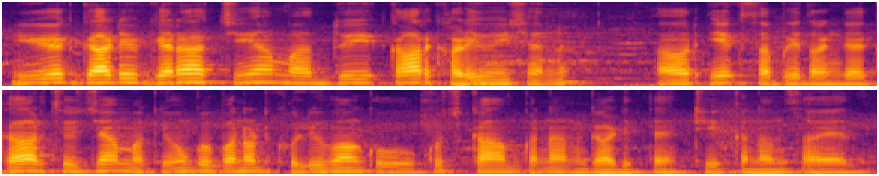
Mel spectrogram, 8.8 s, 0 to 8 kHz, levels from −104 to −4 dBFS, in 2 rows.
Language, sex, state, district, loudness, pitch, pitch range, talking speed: Hindi, male, Uttarakhand, Uttarkashi, -21 LUFS, 120 Hz, 105-130 Hz, 245 wpm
